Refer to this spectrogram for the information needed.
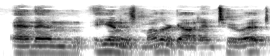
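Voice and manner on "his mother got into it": normal talking voice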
